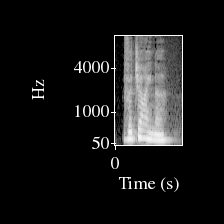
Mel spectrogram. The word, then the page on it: vagina: British English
